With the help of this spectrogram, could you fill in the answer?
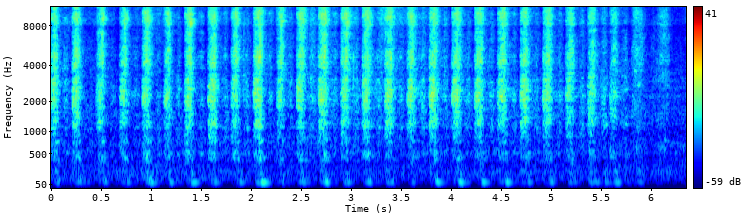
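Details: Rottweiler mother whelping puppies, breathing in rapid rhythmic pants of roughly two per second, each a soft airy hiss, continuous across the whole stretch.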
